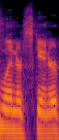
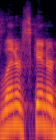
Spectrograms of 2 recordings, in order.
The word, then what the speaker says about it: Lynyrd Skynyrd: a buy now Kansas was 84.99 Lynyrd Skynyrd pronounced Leonard Skynyrd once again new and sealed on splatter vinyl this is Leonard Skinner doing pronounced live their first album doing it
